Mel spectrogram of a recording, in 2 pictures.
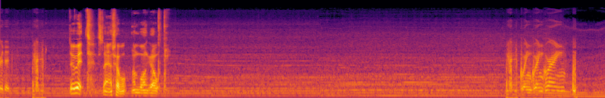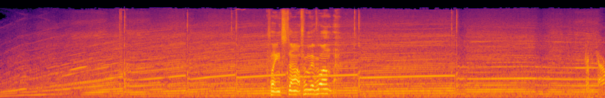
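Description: A race car engine idles, then revs up and climbs through the gears.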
